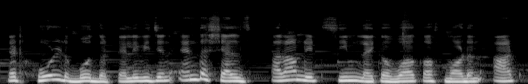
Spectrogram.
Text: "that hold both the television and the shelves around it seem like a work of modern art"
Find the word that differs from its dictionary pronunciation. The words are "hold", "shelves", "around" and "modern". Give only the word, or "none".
shelves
